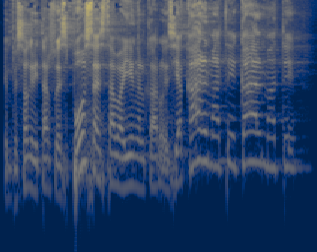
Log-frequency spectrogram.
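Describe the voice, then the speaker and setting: A middle-aged man preaches a sermon in a gravelly, creaky voice. He tells stories from daily life and acts out the people in them. The recording carries the long reverb of a large hall. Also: a little high, animated, rapid-fire, a little mellow. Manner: storytelling, acting out quoted voices.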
